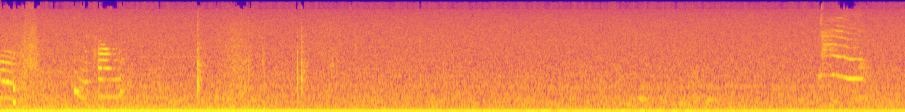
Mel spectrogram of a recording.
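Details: Tiny ginger house kitten, the youngest of his litter, about three weeks old indoors; short thin meows near the start, a stepped wavering one, then a final arched mew near the end, with low hum and faint handling noises.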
